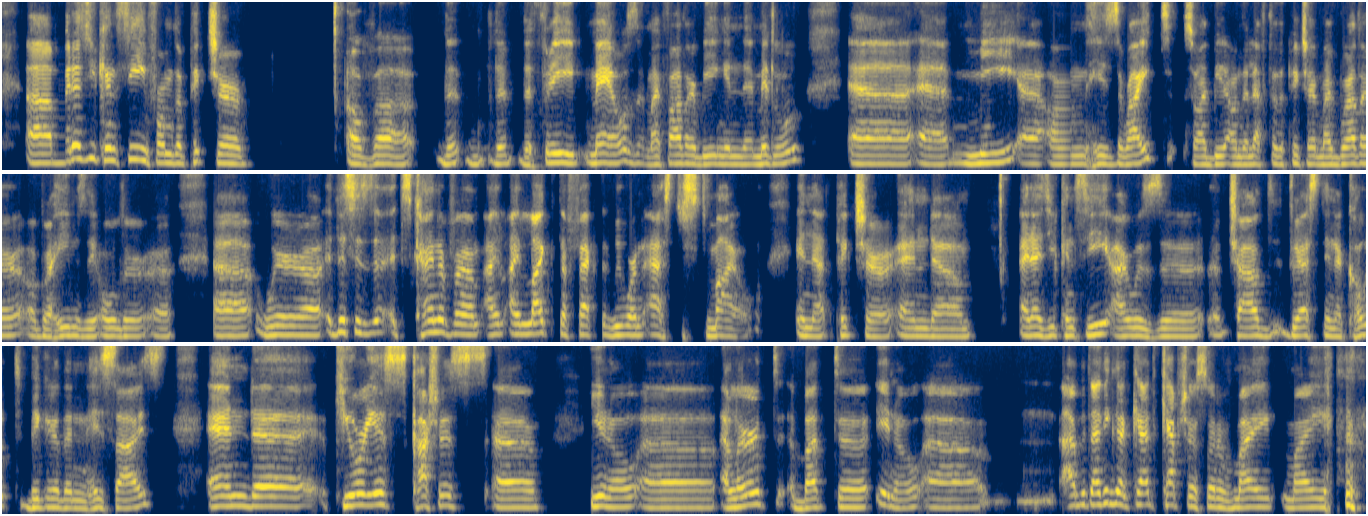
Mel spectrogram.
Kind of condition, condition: link, video call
